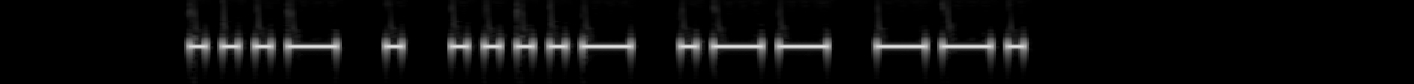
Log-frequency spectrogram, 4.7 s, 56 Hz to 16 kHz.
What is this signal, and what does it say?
Morse code, heard as a keyed tone, about 22 wpm, 700 Hz. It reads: VE4WG
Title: DXCC-100 Call Signs - 5 Characters - 22wpm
